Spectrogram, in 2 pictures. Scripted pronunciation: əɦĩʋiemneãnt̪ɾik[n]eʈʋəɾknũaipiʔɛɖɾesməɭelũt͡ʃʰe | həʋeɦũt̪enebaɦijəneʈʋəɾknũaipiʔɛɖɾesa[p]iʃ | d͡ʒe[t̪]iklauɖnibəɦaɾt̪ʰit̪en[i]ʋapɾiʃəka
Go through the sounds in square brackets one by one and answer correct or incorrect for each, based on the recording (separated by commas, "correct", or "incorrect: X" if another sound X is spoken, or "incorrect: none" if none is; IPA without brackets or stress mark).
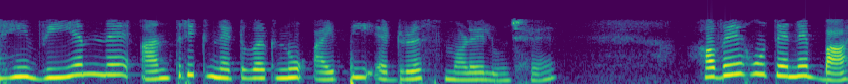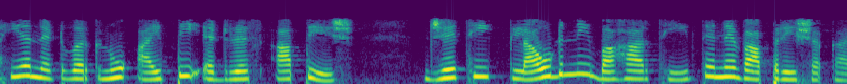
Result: correct, correct, incorrect: t̪ʰ, incorrect: e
